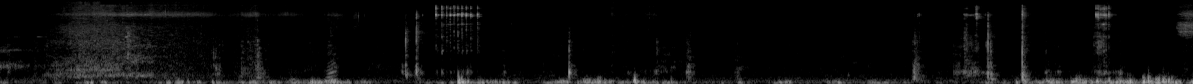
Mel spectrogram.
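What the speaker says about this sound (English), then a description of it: "We're gonna take off the wheel retaining bolt." A wheel retaining bolt being removed from a Toro 22-inch lawn mower, with scattered metallic clicks, ratcheting and clanks of tools and parts, close and fairly quiet with low handling thumps between.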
